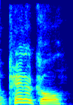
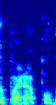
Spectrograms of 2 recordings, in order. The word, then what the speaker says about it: Pinnacle: So the Pinnacle. Hey, I said it right this time. Not the pineapple. The Pinnacle.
